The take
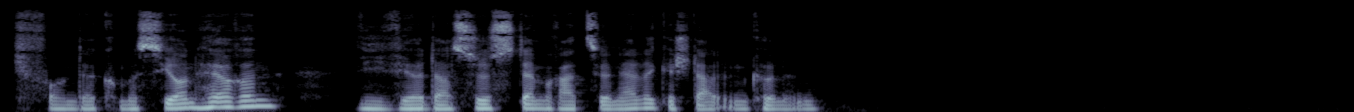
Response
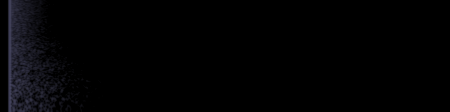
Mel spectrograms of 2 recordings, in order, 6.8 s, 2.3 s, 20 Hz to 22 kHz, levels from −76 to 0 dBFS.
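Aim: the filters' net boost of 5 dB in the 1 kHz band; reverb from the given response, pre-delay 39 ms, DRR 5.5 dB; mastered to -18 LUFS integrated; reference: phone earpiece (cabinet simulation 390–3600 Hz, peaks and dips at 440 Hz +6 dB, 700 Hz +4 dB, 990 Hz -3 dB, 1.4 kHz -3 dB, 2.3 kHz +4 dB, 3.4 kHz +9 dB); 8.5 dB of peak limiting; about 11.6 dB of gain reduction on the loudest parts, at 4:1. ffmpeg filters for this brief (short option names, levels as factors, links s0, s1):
-filter_complex "[0:a]equalizer=f=1000:t=o:g=7.5,acompressor=threshold=0.0224:ratio=4,alimiter=level_in=1.5:limit=0.0631:level=0:latency=1,volume=0.668,asplit=2[s0][s1];[1:a]atrim=start_sample=2205,adelay=39[s2];[s1][s2]afir=irnorm=-1:irlink=0,volume=0.631[s3];[s0][s3]amix=inputs=2:normalize=0,highpass=390,equalizer=f=440:t=q:w=4:g=6,equalizer=f=700:t=q:w=4:g=4,equalizer=f=990:t=q:w=4:g=-3,equalizer=f=1400:t=q:w=4:g=-3,equalizer=f=2300:t=q:w=4:g=4,equalizer=f=3400:t=q:w=4:g=9,lowpass=f=3600:w=0.5412,lowpass=f=3600:w=1.3066,volume=14.1"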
